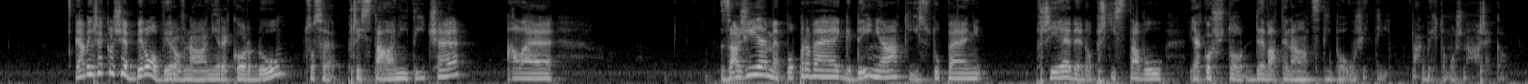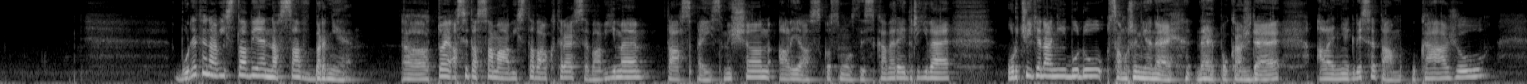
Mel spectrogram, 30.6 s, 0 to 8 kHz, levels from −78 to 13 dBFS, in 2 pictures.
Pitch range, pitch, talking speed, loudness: 120-170 Hz, 140 Hz, 130 wpm, -22 LUFS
